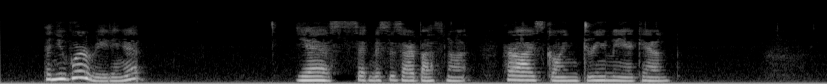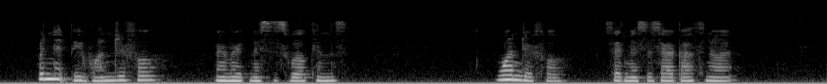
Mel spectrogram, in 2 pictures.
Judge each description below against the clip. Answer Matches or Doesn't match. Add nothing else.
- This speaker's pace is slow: Matches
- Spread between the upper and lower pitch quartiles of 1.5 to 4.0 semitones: Matches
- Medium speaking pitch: Matches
